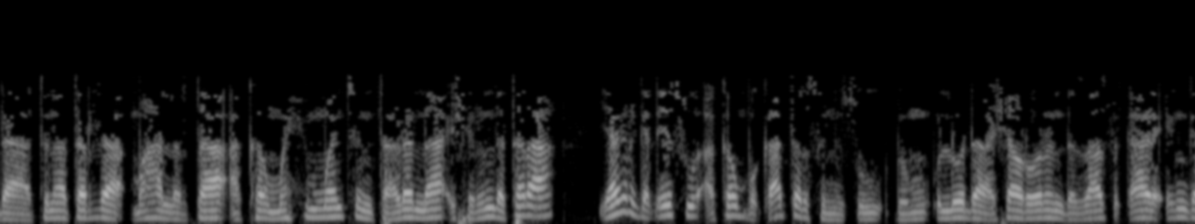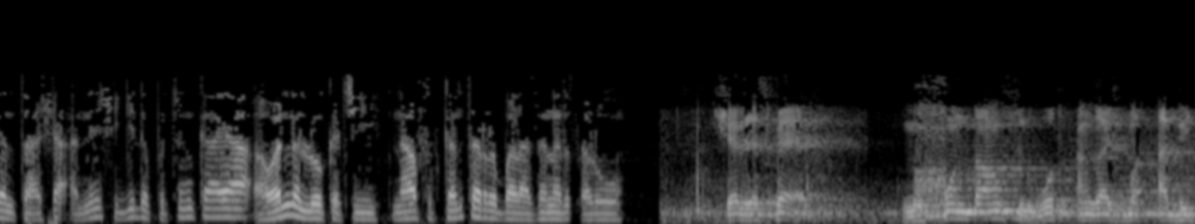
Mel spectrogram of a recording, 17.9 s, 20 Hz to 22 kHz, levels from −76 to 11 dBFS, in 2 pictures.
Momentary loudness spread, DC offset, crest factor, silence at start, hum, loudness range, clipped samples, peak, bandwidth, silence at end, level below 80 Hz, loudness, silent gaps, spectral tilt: 10 LU; under 0.1%; 20 dB; 0 s; none; 3 LU; under 0.1%; -6 dBFS; 5.8 kHz; 0 s; -52 dBFS; -25 LUFS; none; -5 dB/octave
